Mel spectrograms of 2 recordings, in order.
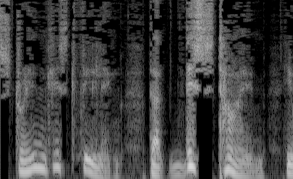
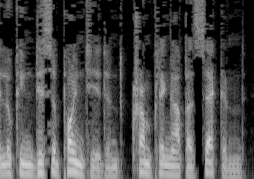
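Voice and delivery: ordinary delivery

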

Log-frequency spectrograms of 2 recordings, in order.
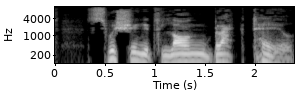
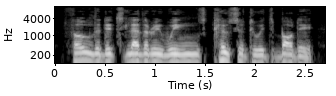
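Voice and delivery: ordinary delivery

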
